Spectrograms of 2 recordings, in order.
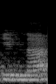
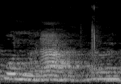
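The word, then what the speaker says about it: هِنَّ: Ada ala nyambung langsung dengan hinna namanya domir apa? Mutasil ya. Heeh. Aslinya kan hunah, tapi karena sebelumnya ada ya sukun maka kita bacanya jadi hin.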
